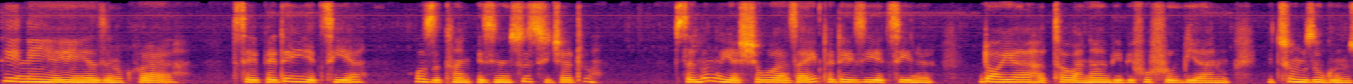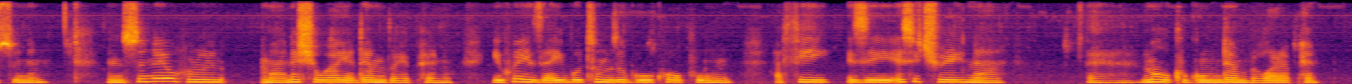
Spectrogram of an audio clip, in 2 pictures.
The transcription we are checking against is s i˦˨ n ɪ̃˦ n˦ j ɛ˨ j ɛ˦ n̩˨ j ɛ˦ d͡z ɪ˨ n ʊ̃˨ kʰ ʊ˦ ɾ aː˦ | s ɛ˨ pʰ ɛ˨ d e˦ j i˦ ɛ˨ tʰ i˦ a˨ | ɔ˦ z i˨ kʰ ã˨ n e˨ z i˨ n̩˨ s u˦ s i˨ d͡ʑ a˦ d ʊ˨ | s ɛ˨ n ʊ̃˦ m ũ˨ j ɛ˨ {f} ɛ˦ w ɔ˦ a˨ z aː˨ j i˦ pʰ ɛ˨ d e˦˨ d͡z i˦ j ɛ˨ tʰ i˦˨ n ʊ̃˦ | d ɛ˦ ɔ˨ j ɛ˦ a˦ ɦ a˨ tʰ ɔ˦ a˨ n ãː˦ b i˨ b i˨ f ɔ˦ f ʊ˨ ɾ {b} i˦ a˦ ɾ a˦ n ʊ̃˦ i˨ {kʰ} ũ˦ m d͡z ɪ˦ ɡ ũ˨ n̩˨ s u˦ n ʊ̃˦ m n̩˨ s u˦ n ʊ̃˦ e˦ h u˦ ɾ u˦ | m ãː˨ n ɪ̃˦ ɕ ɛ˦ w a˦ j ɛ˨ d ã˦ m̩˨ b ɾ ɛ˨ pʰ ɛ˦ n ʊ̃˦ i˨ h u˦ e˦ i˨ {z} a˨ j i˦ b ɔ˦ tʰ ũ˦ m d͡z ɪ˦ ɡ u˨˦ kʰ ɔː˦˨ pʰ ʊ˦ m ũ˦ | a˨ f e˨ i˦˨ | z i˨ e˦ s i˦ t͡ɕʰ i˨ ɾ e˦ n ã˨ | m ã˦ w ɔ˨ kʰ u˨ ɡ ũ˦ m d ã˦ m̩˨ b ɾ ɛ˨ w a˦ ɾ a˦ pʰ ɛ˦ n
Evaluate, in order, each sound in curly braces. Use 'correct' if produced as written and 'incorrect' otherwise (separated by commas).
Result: incorrect, correct, incorrect, correct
